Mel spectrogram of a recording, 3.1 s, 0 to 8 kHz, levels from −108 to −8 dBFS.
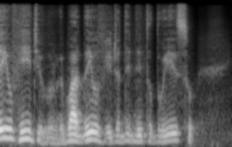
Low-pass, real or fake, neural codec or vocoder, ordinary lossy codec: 7.2 kHz; fake; codec, 16 kHz, 0.5 kbps, X-Codec, HuBERT features, trained on LibriSpeech; none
